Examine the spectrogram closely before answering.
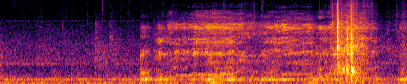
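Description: Mice squeaking for about three seconds, then a sharp clatter in two quick hits about five seconds in as a mouse drops through a plastic bottle funnel into a homemade box trap.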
